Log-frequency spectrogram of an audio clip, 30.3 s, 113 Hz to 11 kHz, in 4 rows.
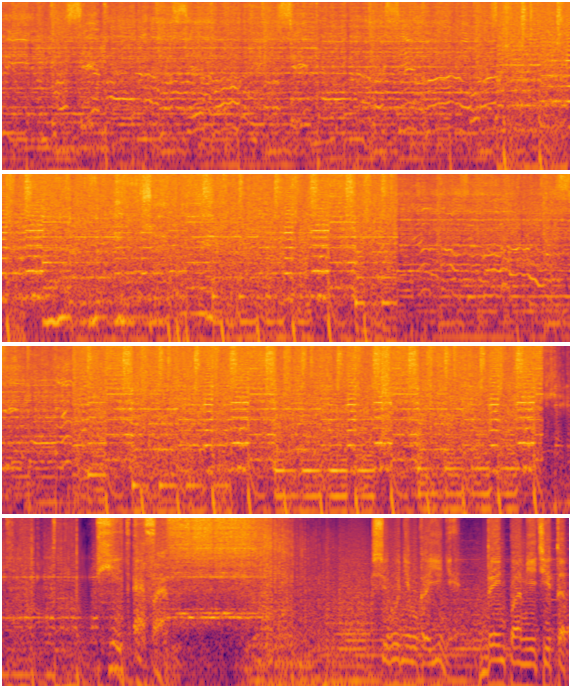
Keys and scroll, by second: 13.0 Page_Down, 22.5 Page_Down.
